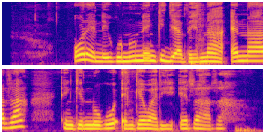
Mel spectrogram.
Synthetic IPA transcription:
o˦ɾɛ˨ne˨ɣu˨nu˦nɛ˦ŋɡi˦ɲa˨ðɛ˨na˨ɛ˦na˦ɾa˦ | ɛ˨ŋɡe˨no˨ɣo˦ʔɛ˨ŋɡɛ˦wa˨ɾi˨ɛ˨ʔɛ˦ɾa˨ɾa˦

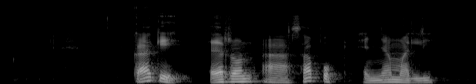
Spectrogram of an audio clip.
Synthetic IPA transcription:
ka˦kɪ˨ | ɛ˦ɾɔ˦na˨sa˦pʊ˨k | ɛ˨ɲa˦ma˨li˦

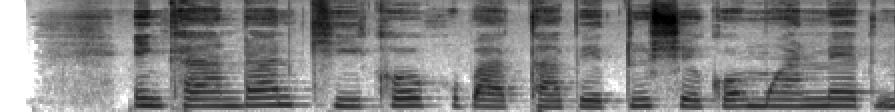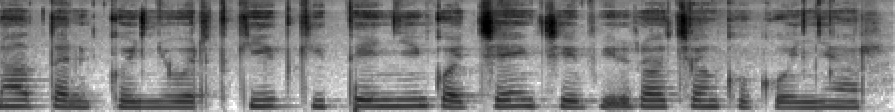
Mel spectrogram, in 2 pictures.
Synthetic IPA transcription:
ɪ˨ŋkʰa˨nda˦nkʰi˨kʰo˦kʊ˦ba˨ta˨pe˨tu˦ʃe˨ko˦mwa˦nɛ˦t̪nɔ˦t̪ɔ˨n˨ko˨ɲo˨ɾt̪ki˦t̪ki˨t̪e˦ɲi˦ŋkɔ˨t͡ʃɛ˦ŋt͡ʃe˨bḭ˦ɾɔ˦t͡ʃɔ˦ŋko˨kʰo˨ɲɔ˦ɾ

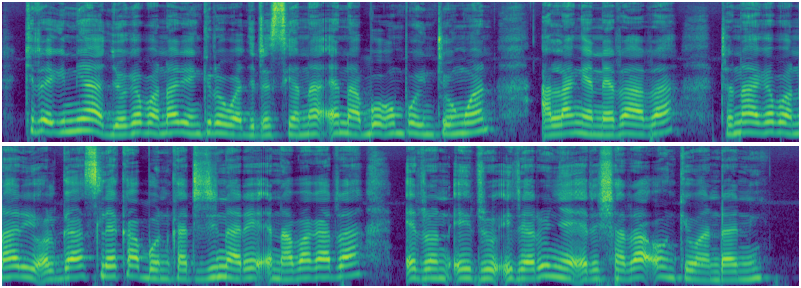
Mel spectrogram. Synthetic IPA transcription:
ki˦ɾɛ˨ɣi˦ni˦a˨ʄo˨kɛ˦βɔ˨na˦ɾi˦ɛ˨ŋki˦ɾo˨wa˨d͡ʒi˨tɛ˨sja˨na˦ʔɛ˦na˨bo˦o˦mpɔ˦i˨nti˦o˦ŋwa˦na̰˨la˦ŋɛ˨nɛ˨ɾaɾa˦ | tɛ˨na˦kɛ˦βɔ˨na˦ɾi˨ɔ˨lɡa˦slɛ˦ka˦bo˨nka˨ti˨ti˦na˨ɾɛ˦ʔɛ̰na˨βa˦ka˦ta˦ | ɛ˨ɾɔ˨ne˨to˨ʔi˨ɾa˨ɾu˦ɲɛ˨ɛ˨ɾe˨ʃa˨ɾa˦ʔɔ˦ŋke˨wa˨nda˨ni˦

